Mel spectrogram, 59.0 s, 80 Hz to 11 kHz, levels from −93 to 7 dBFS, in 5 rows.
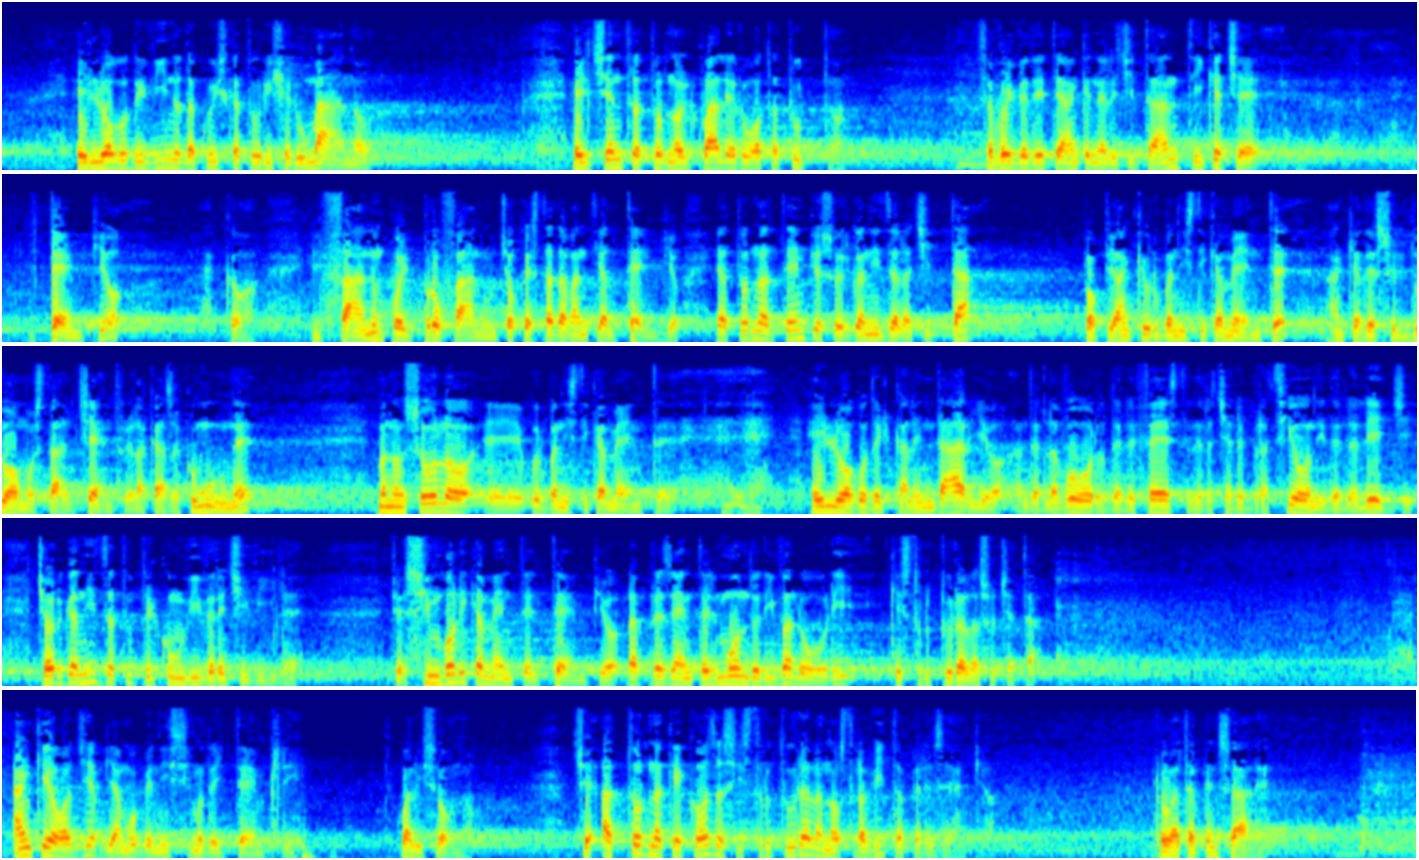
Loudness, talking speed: -21 LUFS, 125 wpm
